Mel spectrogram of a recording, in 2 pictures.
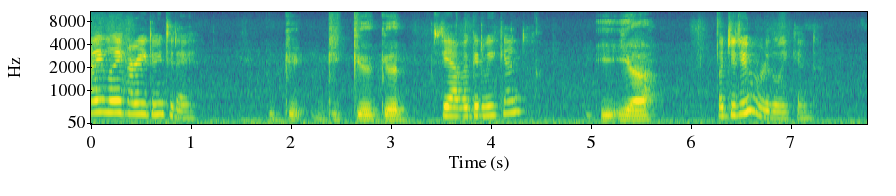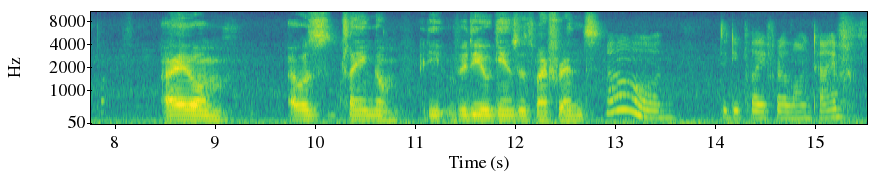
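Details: Clinician deliberately fake-stutters during fluency therapy to demonstrate voluntary stuttering, placing small repetitions or prolongations where she chooses; voluntary stuttering (simulated stutter).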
